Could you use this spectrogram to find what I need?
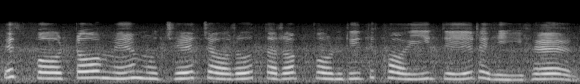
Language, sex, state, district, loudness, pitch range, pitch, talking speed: Hindi, female, Madhya Pradesh, Katni, -15 LUFS, 255-285 Hz, 270 Hz, 115 wpm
